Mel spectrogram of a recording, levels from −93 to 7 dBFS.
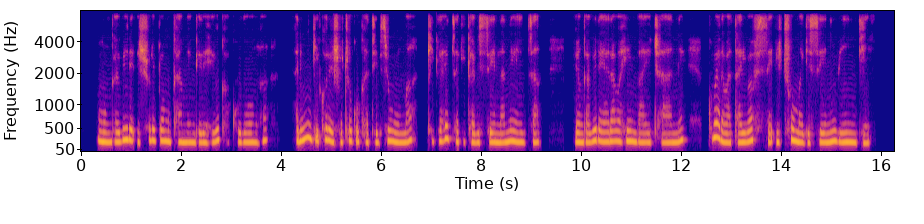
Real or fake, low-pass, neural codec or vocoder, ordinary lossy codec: fake; 7.2 kHz; codec, 16 kHz, 8 kbps, FunCodec, trained on Chinese and English, 25 frames a second; AAC, 48 kbps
